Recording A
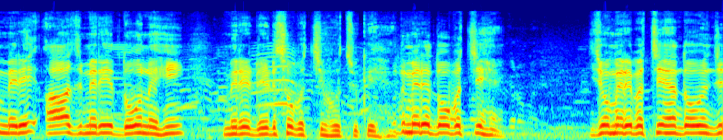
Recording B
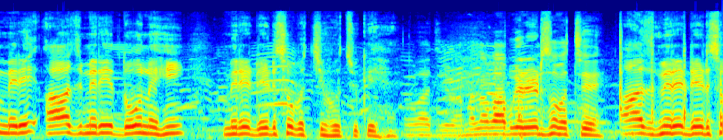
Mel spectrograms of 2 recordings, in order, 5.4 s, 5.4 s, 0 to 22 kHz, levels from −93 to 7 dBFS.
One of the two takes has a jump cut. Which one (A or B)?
A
